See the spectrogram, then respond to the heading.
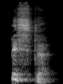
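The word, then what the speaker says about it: Bicester: There are no absolute rules in English place names, but cester is usually shortened to stir, bister, glouester.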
